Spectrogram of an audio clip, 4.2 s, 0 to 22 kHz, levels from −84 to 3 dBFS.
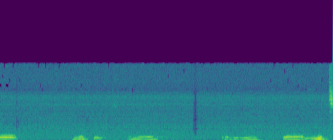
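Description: From 0 to 4.14 s, an echo canceller likely failed to fully remove loudspeaker playback from the microphone, so the other side's voice leaks through underneath the speech for the whole clip, sitting roughly 20 dB below it as a faint second voice.

Between 2.0 and 2.21 s, the echo canceller likely mistook simultaneous talk for echo and turned everything down, producing speech suppressed in double talk: the talker's level dips by a few decibels for about 200 ms.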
